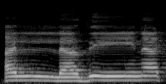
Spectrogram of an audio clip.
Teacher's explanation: لام مشدد ہے، لام کو اپنے سے پہلے حرف کی حرکت کے ساتھ ملا کر پڑھا جائے گا · دال مشدد ہے، واو ساکن سے پہلے پیش ہے، واو مدہ بن رہی ہے، ایک الف کی مقدار کھینچ کر پڑھا جائے گا۔ نون ساکن میں اخفا ہوگا، سین حرف اخفا میں سے ہے۔ یا ساکن سے پہلے زیر ہے تو یا مدہ بن رہی ہے، اسے بھی ایک الف کی مقدار کھینچ کر پڑھا جائے گا۔ · واو ساکن سے پہلے پیش ہے تو واو مدہ بن رہی ہے، اسے بھی ایک الف کی مقدار کھینچ کر پڑھا جائے گا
